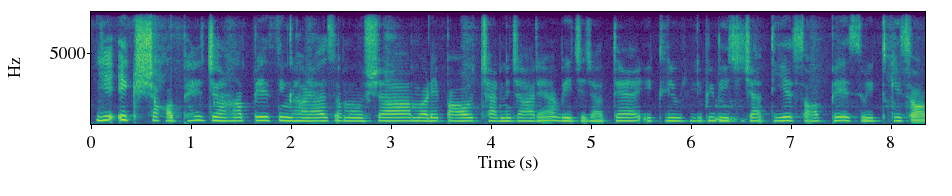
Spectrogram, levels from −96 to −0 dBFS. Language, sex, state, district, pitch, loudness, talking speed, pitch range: Hindi, female, Himachal Pradesh, Shimla, 235 Hz, -18 LUFS, 215 wpm, 230-250 Hz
